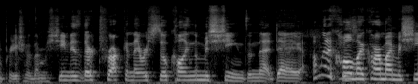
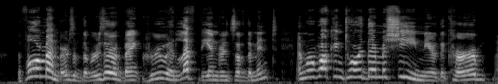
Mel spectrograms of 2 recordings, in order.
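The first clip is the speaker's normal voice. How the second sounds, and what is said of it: Old-timey newsreader voice. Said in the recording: “I'm gonna do old-timey news voice, or okay. Attempt to.”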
